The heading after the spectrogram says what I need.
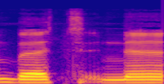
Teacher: Kalau huruf ta, kalau mati dia ada keluarkan angin sedikit, hamas panggil.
